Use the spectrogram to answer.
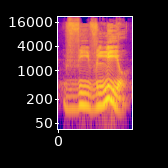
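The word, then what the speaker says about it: βιβλίο: So altogether, with the emphasis on this letter, viβλio, viβλio, viβλio, which means book.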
